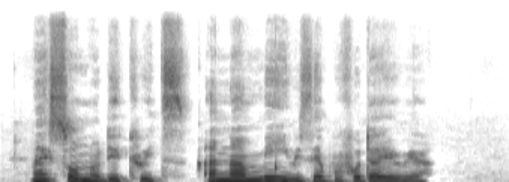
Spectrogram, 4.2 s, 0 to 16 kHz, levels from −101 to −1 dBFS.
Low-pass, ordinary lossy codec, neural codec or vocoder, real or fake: 14.4 kHz; none; vocoder, 44.1 kHz, 128 mel bands, Pupu-Vocoder; fake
